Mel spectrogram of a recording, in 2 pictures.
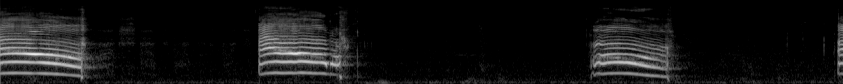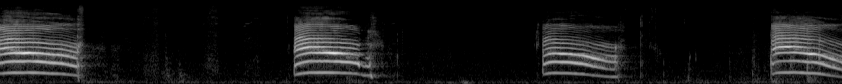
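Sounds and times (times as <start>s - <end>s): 
tom cat meowing: 0.0s - 0.9s, 2.6s - 3.6s, 5.9s - 6.8s, 8.4s - 9.3s, 11.3s - 12.3s, 13.8s - 14.8s, 16.1s - 16.8s.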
